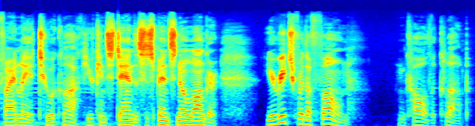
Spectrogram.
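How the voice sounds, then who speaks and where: An actor playing an ominous male narrator who speaks to the killer in a measured, accusing way. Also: mid-range voice, fairly bright tone, faint music behind, natural voice. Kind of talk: second-person radio mystery narration.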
